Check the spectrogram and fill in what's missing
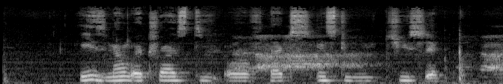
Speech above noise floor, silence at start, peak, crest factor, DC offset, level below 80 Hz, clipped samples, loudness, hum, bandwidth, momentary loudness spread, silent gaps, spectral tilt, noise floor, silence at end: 31 dB; 0.05 s; -2 dBFS; 18 dB; under 0.1%; -48 dBFS; under 0.1%; -18 LUFS; none; 16.5 kHz; 11 LU; none; -4 dB/octave; -49 dBFS; 0 s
